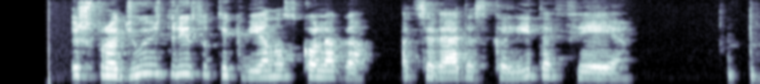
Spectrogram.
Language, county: Lithuanian, Klaipėda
